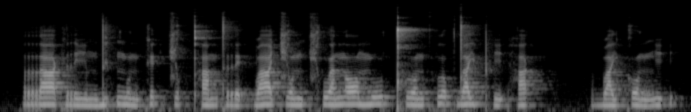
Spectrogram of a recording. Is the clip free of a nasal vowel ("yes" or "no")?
yes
